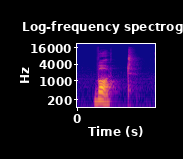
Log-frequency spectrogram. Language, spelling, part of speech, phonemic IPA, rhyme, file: Swedish, bort, adverb / verb, /bɔʈː/, -ɔʈː, Sv-bort.ogg
- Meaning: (adverb) away, off; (verb) supine of böra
